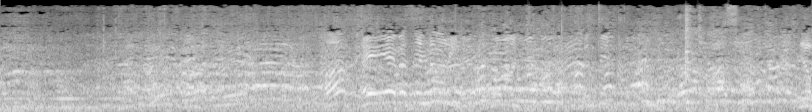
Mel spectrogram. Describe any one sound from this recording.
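A crowd of men shouts and cries out excitedly.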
